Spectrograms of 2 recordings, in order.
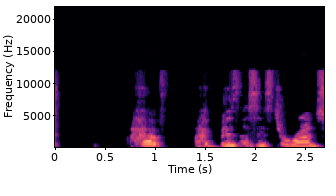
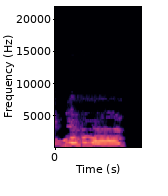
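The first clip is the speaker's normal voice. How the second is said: put-on child's voice; 6 semitones higher than usual. Toddlers pointing out the pee.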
